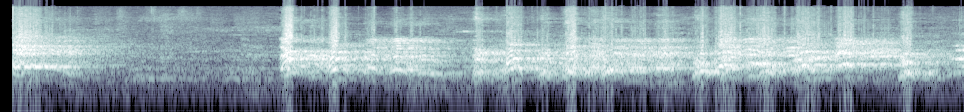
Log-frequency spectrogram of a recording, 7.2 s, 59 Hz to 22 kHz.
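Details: Several dogs barking at a dog lot on 15 February 2020: a quieter stretch of low murmuring gives way to sharp, overlapping barks coming rapidly and irregularly, several per second, with no pause.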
